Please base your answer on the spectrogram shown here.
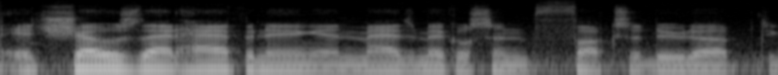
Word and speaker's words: Mikkelsen: Mickelson? No, Mads Mikkelsen.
